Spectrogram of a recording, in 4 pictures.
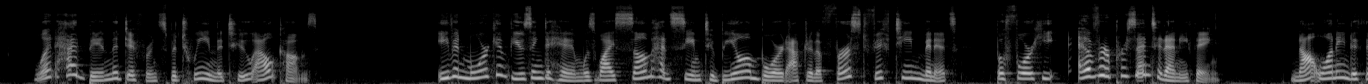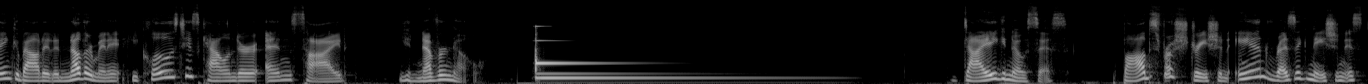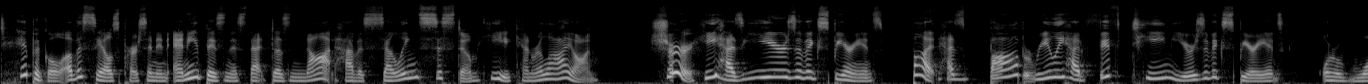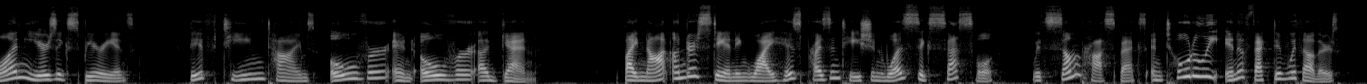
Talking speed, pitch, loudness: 125 wpm, 225 Hz, -28 LUFS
